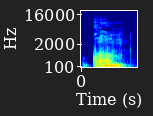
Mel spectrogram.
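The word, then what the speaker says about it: Gqom: Gom.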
